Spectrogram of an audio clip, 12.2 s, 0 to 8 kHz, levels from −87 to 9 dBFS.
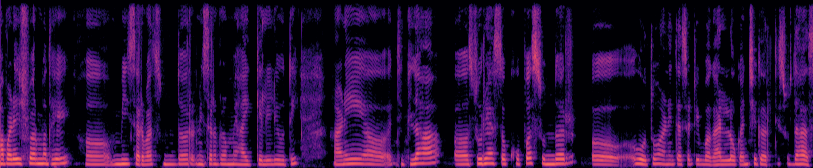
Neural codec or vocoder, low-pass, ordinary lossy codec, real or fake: none; none; none; real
